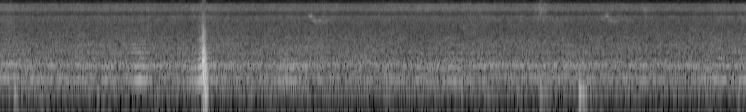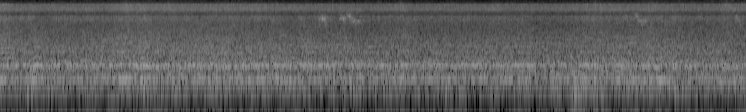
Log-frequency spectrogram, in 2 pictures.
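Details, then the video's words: Honey bees producing a steady, droning hum that holds the same low pitch with a fainter overtone for the whole stretch. A sharp click comes early on and a softer tap follows later. "Honey Bees Buzzing"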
